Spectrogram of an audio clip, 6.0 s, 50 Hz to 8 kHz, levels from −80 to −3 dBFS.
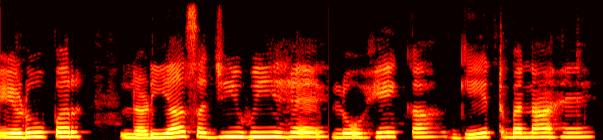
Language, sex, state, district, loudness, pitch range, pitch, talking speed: Hindi, female, Rajasthan, Churu, -15 LUFS, 235-255 Hz, 245 Hz, 110 wpm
